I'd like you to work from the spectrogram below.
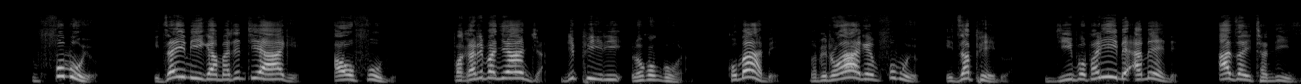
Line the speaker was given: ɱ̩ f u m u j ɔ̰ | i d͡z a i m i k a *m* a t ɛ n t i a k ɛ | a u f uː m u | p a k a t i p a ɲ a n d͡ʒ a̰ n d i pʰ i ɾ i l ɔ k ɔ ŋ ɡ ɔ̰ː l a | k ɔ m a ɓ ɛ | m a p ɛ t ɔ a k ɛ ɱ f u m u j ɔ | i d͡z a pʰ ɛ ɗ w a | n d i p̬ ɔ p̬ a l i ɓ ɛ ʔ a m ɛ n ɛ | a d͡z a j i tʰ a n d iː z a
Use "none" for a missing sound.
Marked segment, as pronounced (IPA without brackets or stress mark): m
